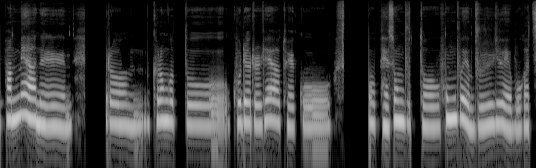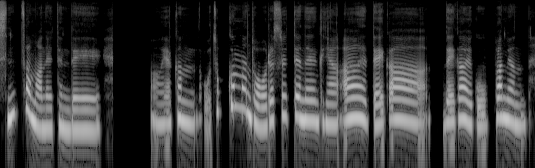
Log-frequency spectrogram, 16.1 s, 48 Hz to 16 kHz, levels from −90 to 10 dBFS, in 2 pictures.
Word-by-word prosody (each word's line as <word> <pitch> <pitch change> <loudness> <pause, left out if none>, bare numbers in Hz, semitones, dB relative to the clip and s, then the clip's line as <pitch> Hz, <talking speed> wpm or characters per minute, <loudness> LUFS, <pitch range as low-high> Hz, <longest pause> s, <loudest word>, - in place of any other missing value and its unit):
판매하는 225 -6 +4 0.5
그런 215 -3 -2
그런 245 +1 +1
것도 210 -3 -4
고려를 230 -2 -1
해야 250 -1 +1
되고 100 - -5 0.5
뭐 225 - -3
배송부터 210 -2 0
홍보에 265 -2 +5
물류에 210 0 0
뭐가 185 +2 -4
진짜 310 - +1
많을 190 -6 +2
텐데 180 -2 -2 0.7
어 240 -4 -5
약간 230 -1 0
어 - - -10
쪼끔만 375 +1 -2
더 240 -6 +2
어렸을 245 +9 -1
때는 250 -3 +3
그냥 220 -2 -2
'아 270 0 +4
내가 240 - +1 0.3
내가 245 +3 +1
이거 215 - -3
옷 100 0 -5
팔면 245 -6 +2
225 Hz, 230 characters per minute, -22 LUFS, 200-255 Hz, 0.7 s, 홍보에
